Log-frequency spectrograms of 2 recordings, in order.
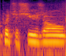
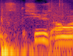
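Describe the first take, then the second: First: Words slurred by a numb face; stiff cold face. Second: Said in the usual way. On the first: Real, not acted. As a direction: talk through a frozen face. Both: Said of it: "my face is so cold I can barely talk".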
